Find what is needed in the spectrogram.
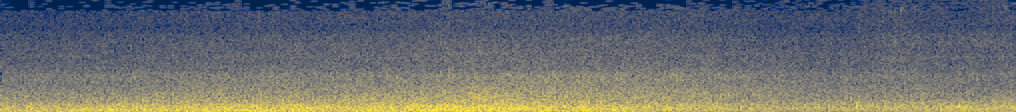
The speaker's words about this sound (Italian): Il mare risale e si mangia la spiaggia ed i cellulari degli ignari.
